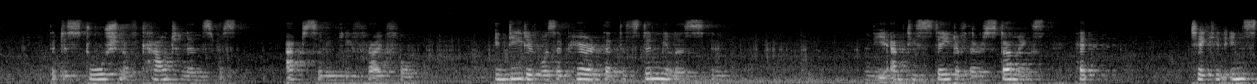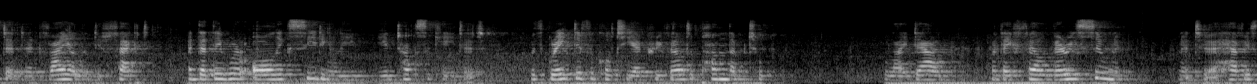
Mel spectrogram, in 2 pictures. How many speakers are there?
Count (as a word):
one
